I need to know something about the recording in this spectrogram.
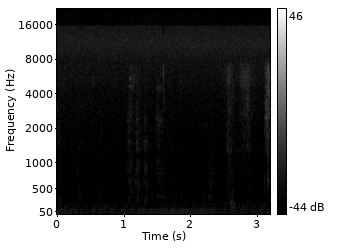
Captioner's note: quiet creak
